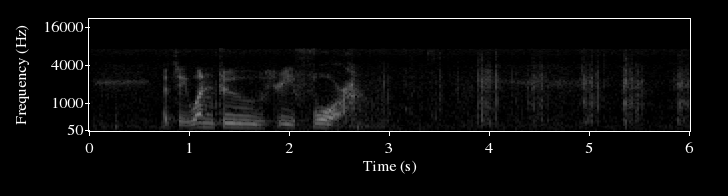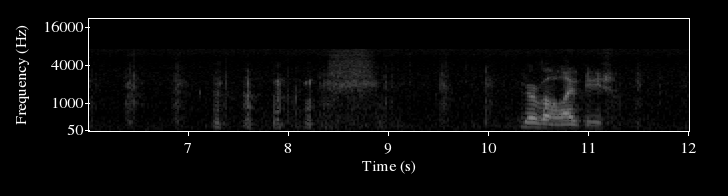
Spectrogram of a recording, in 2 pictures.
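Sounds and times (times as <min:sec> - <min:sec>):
crunchy snack chewing: 0:02.6 - 0:12.0.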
